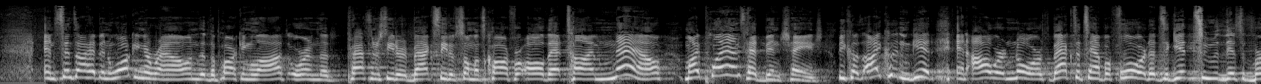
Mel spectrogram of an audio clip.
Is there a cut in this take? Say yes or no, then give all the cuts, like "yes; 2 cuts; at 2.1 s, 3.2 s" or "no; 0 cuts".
no; 0 cuts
